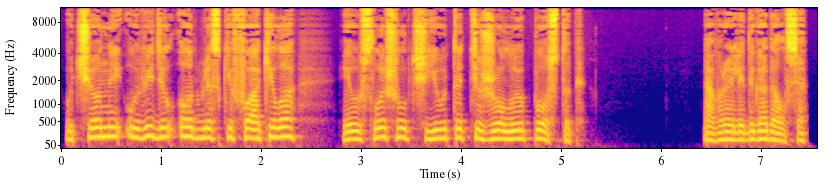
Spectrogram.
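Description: Guy narrating a kids audiobook, slightly high voice, steady pace, dry sound. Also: no echo. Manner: measured, storytelling delivery.

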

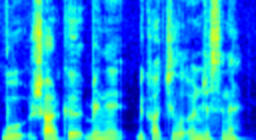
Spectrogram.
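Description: A man hosts a radio music show in a casual, joking way. His voice has a gravelly edge and sits a little high, and the studio sound is dry and close. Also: moderate pace, a little mellow, no echo. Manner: playful, self-mocking banter. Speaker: radio host.

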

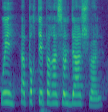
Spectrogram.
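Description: A woman's voice: a little high, moderate pace, lightly acted. A woman voicing a naive, touchy young male bread carrier who talks in clipped rustic country speech, in an audiobook. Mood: coaxing.

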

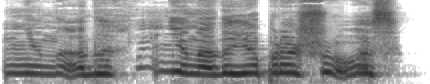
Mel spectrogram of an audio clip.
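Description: A man voicing a young woman journalist, a Komsomol volunteer, in a high pleading voice. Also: fairly quick, a little mellow, no room sound, clean studio sound.

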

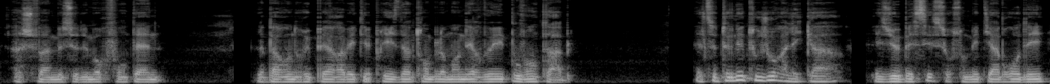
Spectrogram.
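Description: A man narrates a novel in a measured, even way. His voice is deep and mellow, with a husky grain. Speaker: audiobook narrator. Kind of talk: scripted narration.

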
